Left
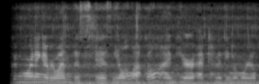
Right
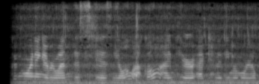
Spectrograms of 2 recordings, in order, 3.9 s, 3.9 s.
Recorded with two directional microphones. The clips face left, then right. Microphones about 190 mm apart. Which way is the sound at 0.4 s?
Centre (ahead or behind).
